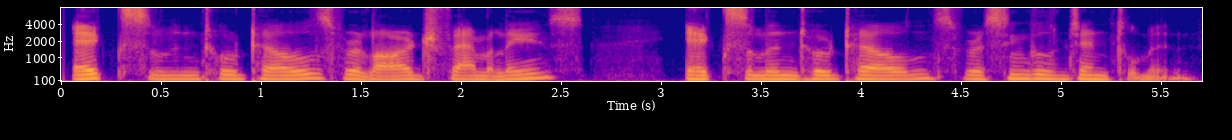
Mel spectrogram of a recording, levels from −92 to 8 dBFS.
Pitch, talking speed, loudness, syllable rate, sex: 150 Hz, 105 wpm, -19 LUFS, 4.3 syllables/s, female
